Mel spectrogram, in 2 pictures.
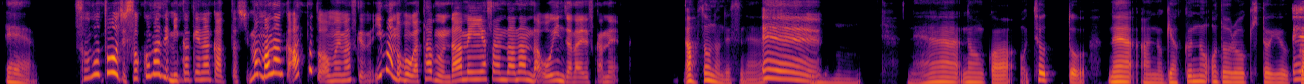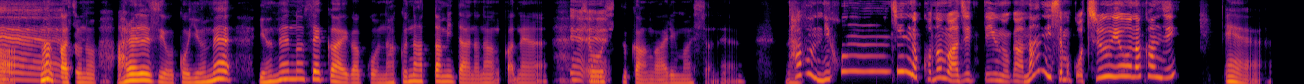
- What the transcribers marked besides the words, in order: other background noise; tapping
- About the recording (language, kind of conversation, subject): Japanese, unstructured, 旅先で食べ物に驚いた経験はありますか？
- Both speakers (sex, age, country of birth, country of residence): female, 45-49, Japan, United States; female, 55-59, Japan, United States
